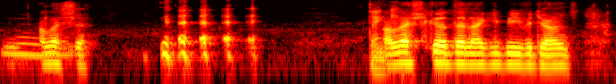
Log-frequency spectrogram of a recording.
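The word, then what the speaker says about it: Alessia: I thought I'd say more of Allesia, but either way, I think it's more of Alicia. Alicia.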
